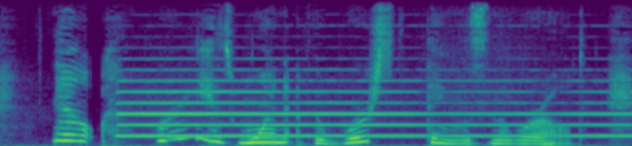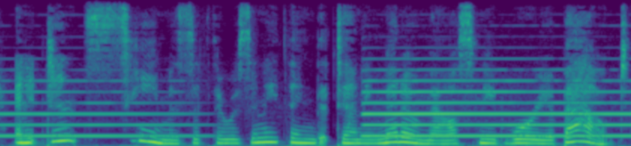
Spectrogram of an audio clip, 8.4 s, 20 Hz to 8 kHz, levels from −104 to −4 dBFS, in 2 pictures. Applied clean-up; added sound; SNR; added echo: none; Wind instrument, woodwind instrument; 5 dB; none.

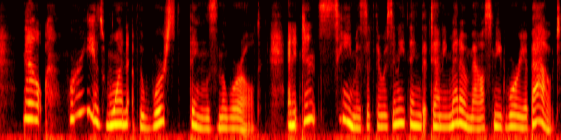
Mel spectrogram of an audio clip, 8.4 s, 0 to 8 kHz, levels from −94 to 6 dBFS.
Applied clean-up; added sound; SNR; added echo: none; none; none; none.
